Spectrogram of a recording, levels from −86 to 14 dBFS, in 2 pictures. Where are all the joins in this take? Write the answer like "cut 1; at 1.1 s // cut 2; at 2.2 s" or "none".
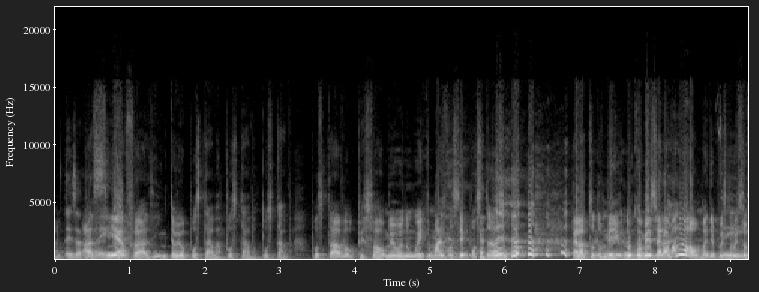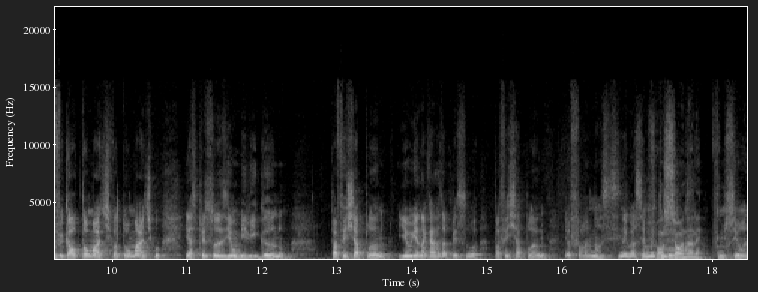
none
